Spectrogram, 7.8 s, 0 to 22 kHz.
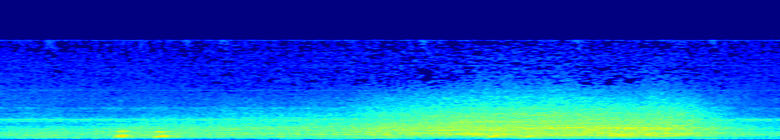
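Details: Rex the dog running around at night, recorded Oct 7, 2018: two quick, distant barks close together near the start, then a vehicle's rising rumble swelling and fading over a steady background hum.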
